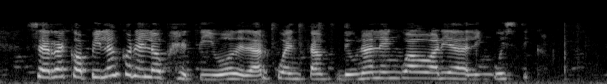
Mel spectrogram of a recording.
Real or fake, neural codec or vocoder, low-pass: real; none; 7.2 kHz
